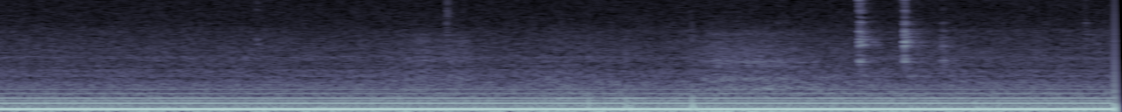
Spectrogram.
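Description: Steady electrical hum, with a few faint small clicks from the metal parts of a Chris Reeve Sebenza folding knife being handled and fitted during reassembly: one a couple of seconds in and a quick run of three or four about four and a half seconds in.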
